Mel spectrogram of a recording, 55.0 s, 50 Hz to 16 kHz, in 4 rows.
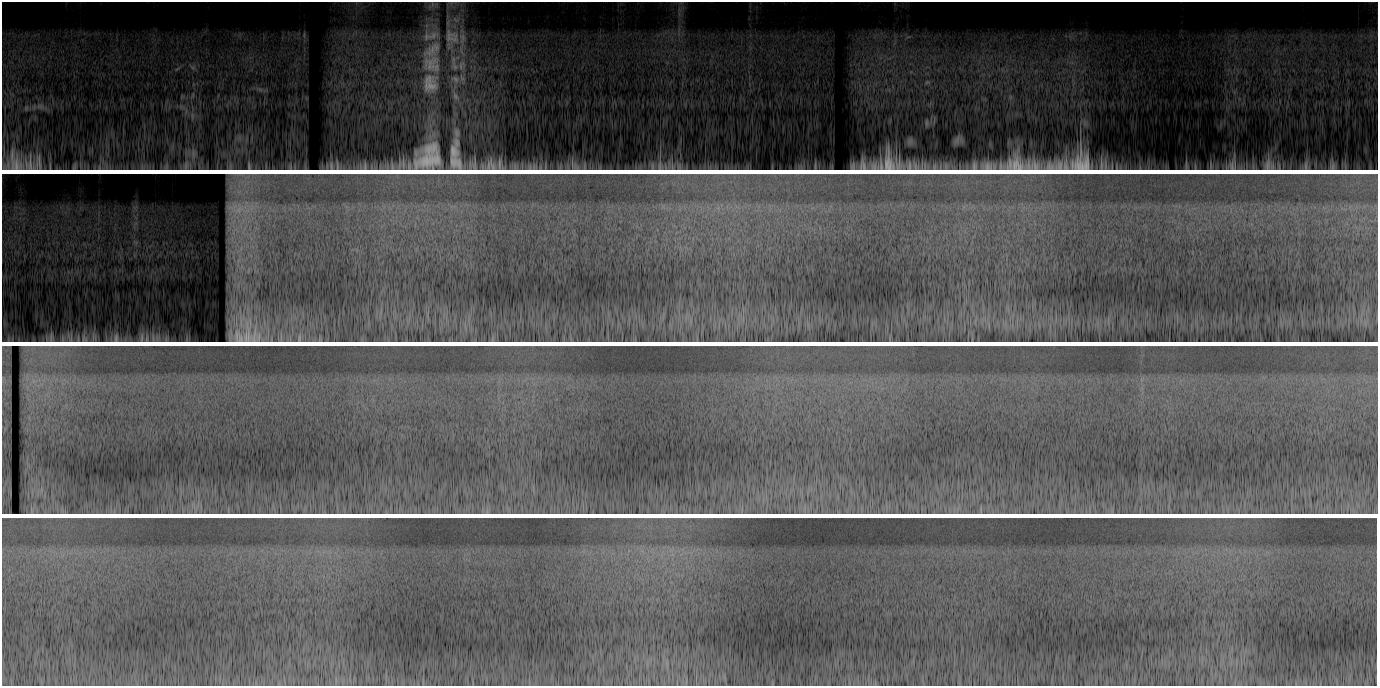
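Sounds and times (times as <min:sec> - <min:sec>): wind buffeting microphone: 0:00.0 - 0:55.0
waves washing onto shore: 0:15.9 - 0:55.0.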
